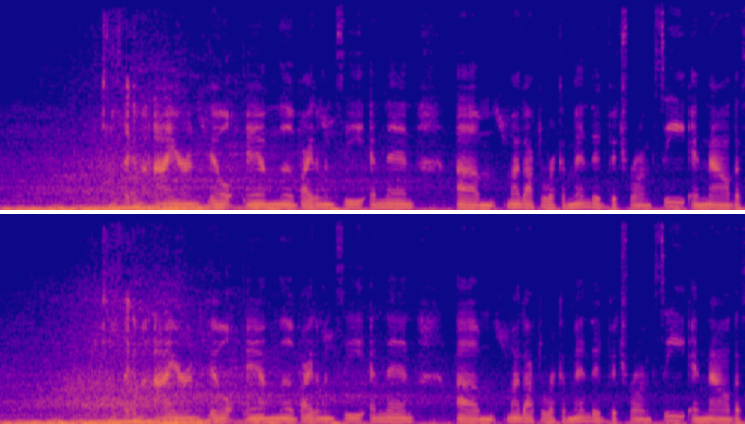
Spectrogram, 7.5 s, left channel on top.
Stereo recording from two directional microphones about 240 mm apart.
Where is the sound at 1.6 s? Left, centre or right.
Centre.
